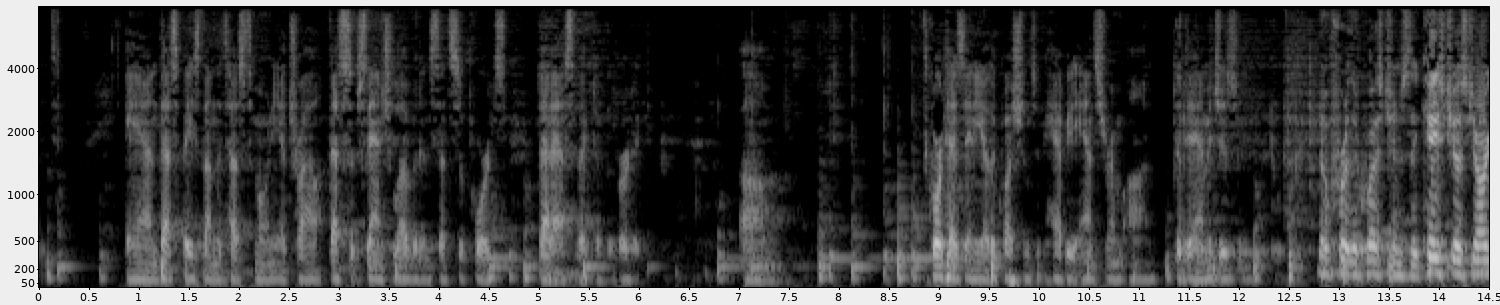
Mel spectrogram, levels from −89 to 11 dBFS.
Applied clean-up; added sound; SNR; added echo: classical method WPE with log-MMSE.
